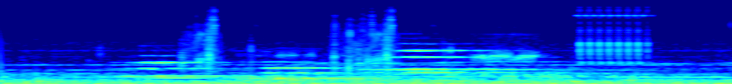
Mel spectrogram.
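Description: A handheld translator device chirps with soft electronic tones.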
